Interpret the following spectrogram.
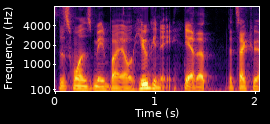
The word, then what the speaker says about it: lhugueny: Not to be confused with the other musical, as this one is made by El Hugany.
